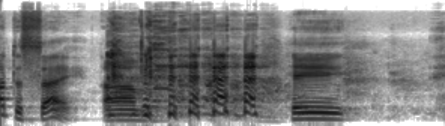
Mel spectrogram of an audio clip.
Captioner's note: audience laughing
